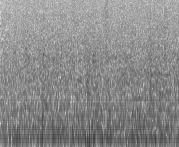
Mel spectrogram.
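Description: Dense, steady hiss of heavy rain drumming on a leaky roof overhead, continuous and loud with no pauses or voices.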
